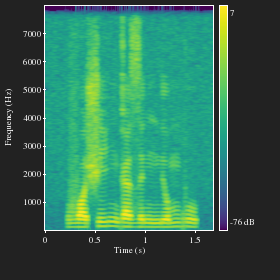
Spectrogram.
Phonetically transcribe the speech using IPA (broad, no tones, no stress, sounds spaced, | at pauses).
v ɒ ʃ i ŋ ɡ æ z e ŋ nʲ o m b u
